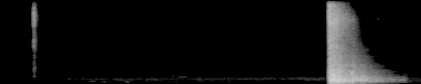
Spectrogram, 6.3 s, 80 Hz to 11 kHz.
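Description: A single sharp, loud report from a Grand Power P40 10mm semi-auto handgun with a rotating barrel, fired with a double-action trigger pull, rings out after a faint click and silence, then decays over about a second.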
